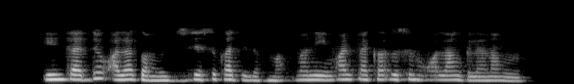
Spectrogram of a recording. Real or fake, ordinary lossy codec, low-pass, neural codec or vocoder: fake; AAC, 24 kbps; 5.4 kHz; codec, 24 kHz, 0.5 kbps, DualCodec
